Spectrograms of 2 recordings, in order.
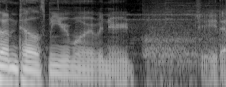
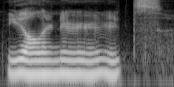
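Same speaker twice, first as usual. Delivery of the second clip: slow, high teasing; teasing drawl; 8 semitones higher, much slower than usual. Real, not acted. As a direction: tease them slowly. Teasing chat.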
